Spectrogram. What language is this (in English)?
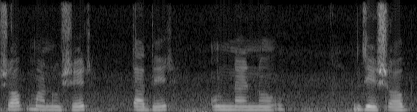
Bangla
